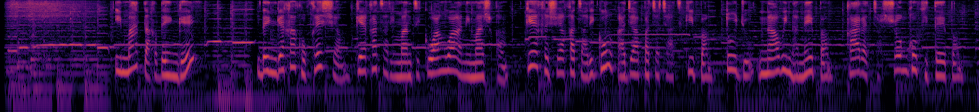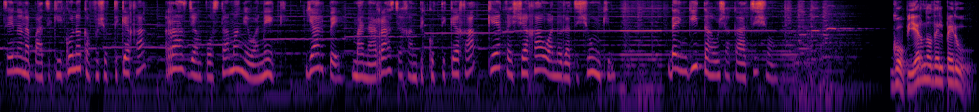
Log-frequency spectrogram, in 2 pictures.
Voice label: quechua ancash, spot de radio; que es el coronavirus

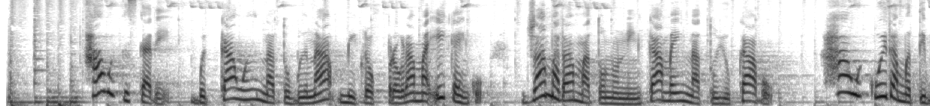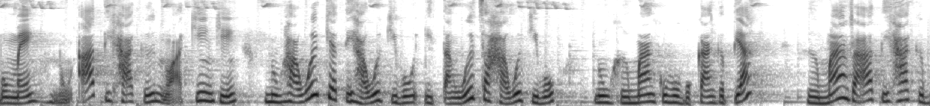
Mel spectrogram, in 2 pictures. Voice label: shipibo konibo 1 voz, spot de radio; entrega de bienes y alimentos; medidas de prevencion

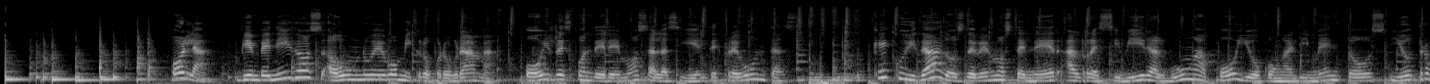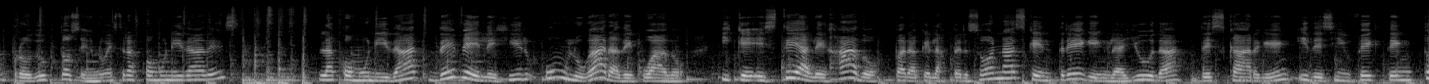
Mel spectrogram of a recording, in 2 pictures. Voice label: castellano pista amazonica 1 voz, spot de radio; entrega de bienes y alimentos; medidas de prevencion

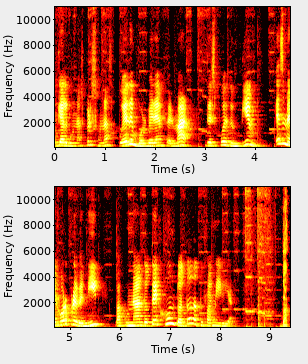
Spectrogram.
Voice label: castellano localidades andinas microprograma preguntas y respuestas vacuna coronavirus; pista andina

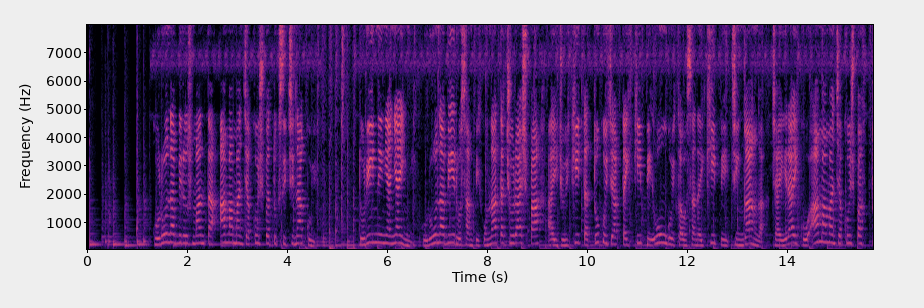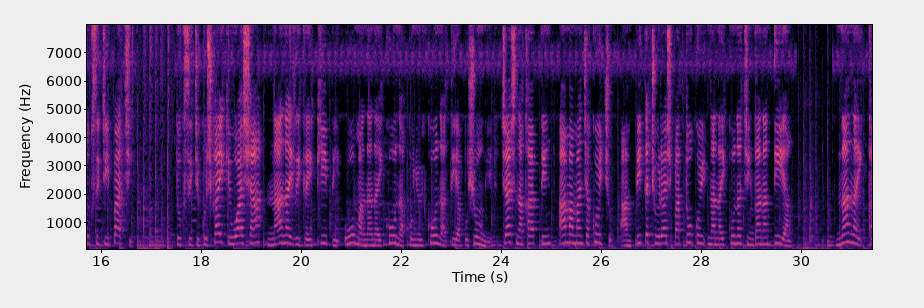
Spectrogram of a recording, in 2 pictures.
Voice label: kichwa san martin, spot de radio; vacunate sin miedo contra el coronavirus

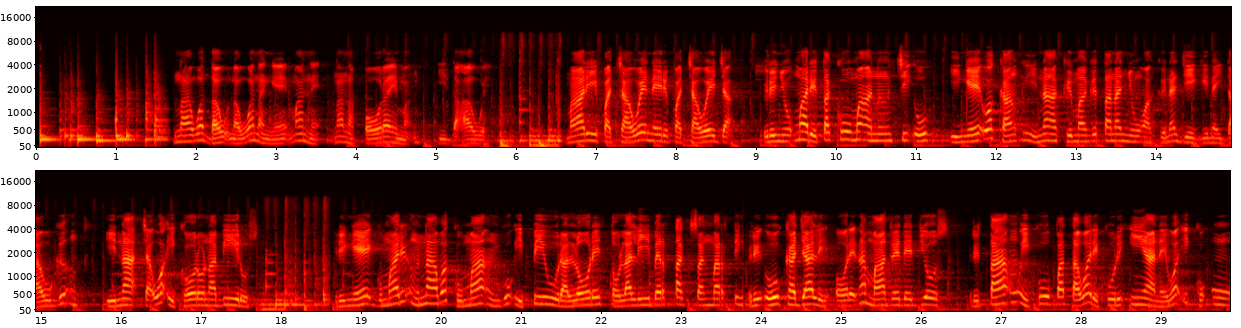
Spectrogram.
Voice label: ticuna nuevas medidas, spot de radio; precauciones al salir de mi comunidad

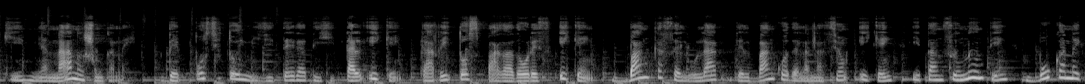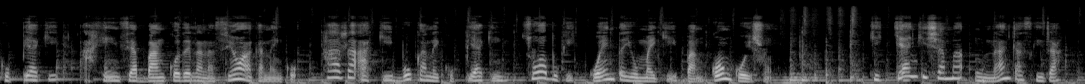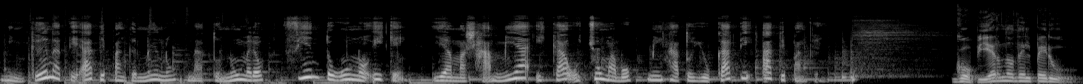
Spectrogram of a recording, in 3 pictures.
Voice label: shipibo konibo bono 600, spot de radio; precauciones al salir de mi comunidad

